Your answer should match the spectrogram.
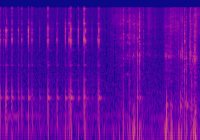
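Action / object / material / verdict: tap / aluminum drink can / aluminum / none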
